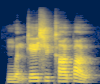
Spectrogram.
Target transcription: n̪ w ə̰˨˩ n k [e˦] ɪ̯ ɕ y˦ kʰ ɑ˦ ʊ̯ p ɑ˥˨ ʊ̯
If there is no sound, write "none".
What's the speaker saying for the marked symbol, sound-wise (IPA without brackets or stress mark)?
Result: e˦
